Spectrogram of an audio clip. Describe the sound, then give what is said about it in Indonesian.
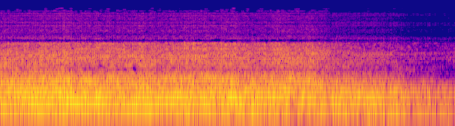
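A motorcycle with a loud aftermarket exhaust rumbles with a harsh, throaty note, droning steadily and easing slightly as it pulls away near the end. No one speaks. “cuma orang apa yang naik motor pakai kenal pot kayak gitu masih aja gitu ada.”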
